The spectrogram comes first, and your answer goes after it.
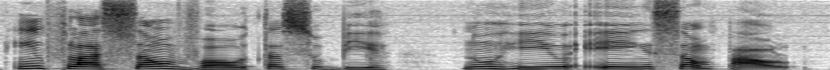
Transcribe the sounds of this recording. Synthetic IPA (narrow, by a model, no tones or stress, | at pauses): ĩflasɐ̃w̃vɔwt̪ɐsubiɾ | nʊɦiʊʔḛẽj̃sɐ̃w̃pa̰wlʊ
